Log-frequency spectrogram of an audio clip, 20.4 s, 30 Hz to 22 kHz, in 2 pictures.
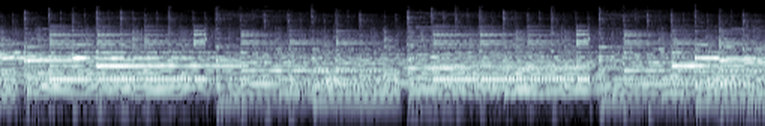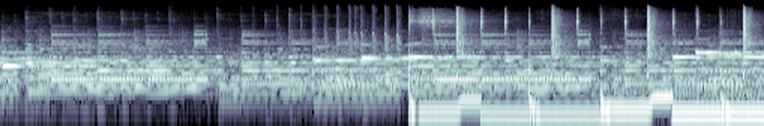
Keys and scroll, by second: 5.2-6.9 typing, 9.4-13.6 typing, 13.6 Return, 15.6 Left, 15.9 Return.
